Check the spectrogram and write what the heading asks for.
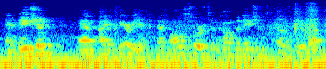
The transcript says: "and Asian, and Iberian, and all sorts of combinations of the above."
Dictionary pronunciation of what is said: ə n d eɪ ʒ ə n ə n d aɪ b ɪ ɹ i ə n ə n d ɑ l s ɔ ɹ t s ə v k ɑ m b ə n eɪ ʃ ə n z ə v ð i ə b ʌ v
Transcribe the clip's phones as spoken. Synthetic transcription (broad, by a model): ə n eɪ ʒ ə n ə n aɪ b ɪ ɹ i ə ə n ɑ l s ɔ ɹ t s ə v k ɑ m b ə n eɪ ʃ ə n z ə v ð i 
